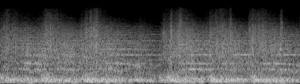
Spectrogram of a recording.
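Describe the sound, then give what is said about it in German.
A loud, dense crowd of fans cheers and roars without pause in a sports hall in Wuppertal after a win, with heavy thuds like stomping or drumbeats pulsing through the din. No single voice stands out. “Ja, da war nochmal ordentlich Stimmung gestern in der Bude.”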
